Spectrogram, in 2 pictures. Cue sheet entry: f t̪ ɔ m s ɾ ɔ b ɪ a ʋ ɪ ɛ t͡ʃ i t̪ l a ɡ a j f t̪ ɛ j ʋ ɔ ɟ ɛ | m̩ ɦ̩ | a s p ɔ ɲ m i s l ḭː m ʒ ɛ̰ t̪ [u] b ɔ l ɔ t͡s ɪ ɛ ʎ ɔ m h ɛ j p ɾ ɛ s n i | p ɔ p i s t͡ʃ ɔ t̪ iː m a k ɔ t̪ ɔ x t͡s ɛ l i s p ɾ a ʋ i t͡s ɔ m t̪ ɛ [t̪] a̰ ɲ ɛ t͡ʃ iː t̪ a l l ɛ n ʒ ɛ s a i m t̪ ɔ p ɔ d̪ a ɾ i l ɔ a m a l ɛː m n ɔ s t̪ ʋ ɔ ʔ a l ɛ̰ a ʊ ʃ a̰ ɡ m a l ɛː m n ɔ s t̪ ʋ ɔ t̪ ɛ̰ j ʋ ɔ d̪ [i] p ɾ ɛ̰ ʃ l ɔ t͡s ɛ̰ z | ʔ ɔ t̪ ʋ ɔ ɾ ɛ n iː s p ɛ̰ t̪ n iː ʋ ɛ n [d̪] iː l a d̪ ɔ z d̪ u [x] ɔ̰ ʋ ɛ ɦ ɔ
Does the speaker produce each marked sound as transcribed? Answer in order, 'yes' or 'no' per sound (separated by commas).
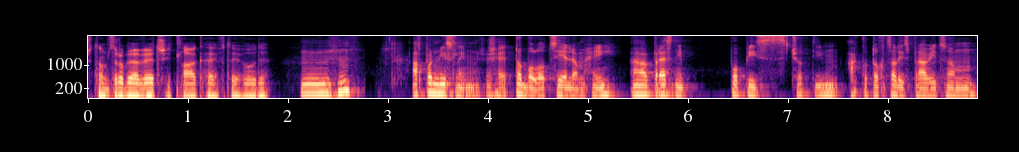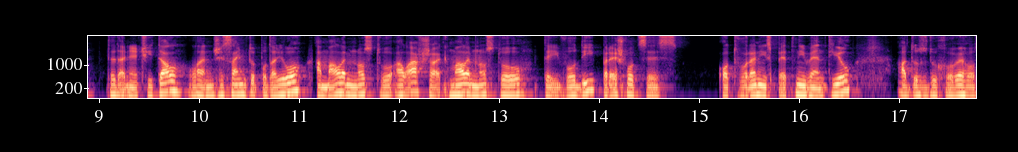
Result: no, no, yes, no, yes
